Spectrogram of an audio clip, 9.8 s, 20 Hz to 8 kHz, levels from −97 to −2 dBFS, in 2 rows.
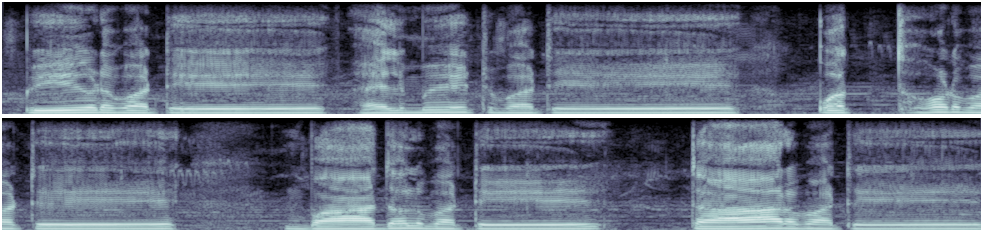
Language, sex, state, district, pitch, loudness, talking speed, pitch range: Bhojpuri, male, Uttar Pradesh, Deoria, 145 Hz, -18 LUFS, 60 wpm, 140-155 Hz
